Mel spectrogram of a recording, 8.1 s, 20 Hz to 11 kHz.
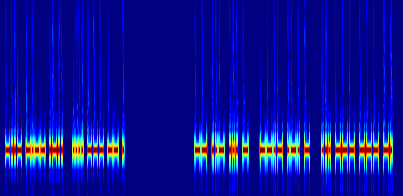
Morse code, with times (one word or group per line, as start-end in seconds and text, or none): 0.1-1.2 XYL
1.4-2.5 HOME
3.9-5.0 MUST
5.2-6.2 QRT
6.4-7.8 SOON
